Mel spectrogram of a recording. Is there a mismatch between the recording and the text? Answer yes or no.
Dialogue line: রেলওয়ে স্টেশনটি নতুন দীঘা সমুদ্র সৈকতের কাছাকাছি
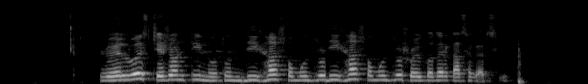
yes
